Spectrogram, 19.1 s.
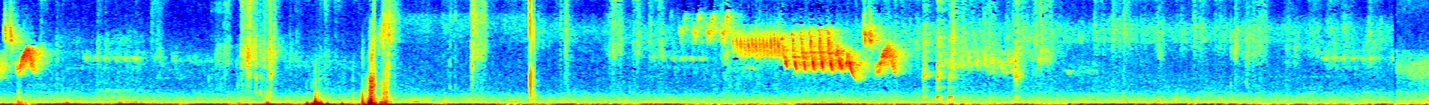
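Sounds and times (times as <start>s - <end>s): low rumble on microphone: 0.0s - 6.2s
songbird trilling: 9.0s - 14.0s.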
